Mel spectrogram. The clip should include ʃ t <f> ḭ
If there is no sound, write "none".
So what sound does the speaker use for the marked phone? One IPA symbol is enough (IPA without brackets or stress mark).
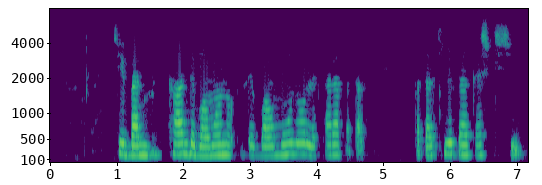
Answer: ʃ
